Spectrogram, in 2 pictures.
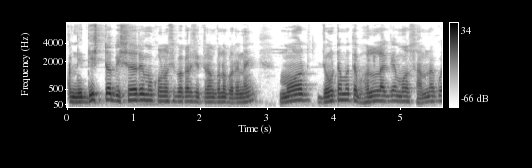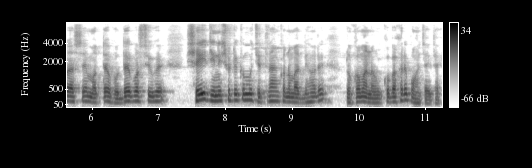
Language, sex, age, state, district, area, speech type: Odia, male, 60+, Odisha, Jajpur, rural, spontaneous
